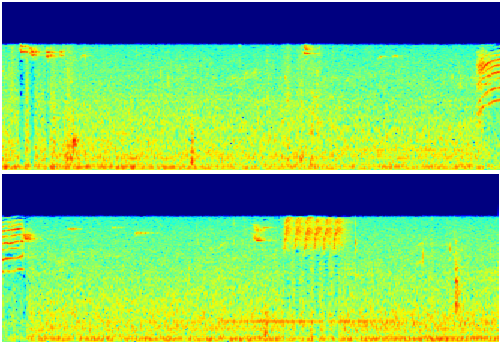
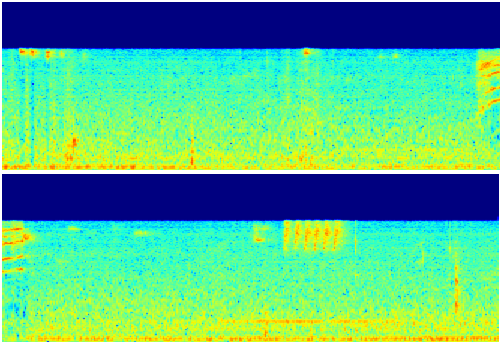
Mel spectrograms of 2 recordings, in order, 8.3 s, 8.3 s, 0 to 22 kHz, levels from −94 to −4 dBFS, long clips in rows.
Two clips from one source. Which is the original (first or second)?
first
